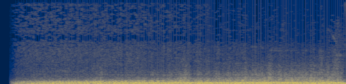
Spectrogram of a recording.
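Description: A car engine rumbles loudly and steadily, its deep, heavy drone starting abruptly and holding at a constant level with a slight upward rev, with no voices.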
